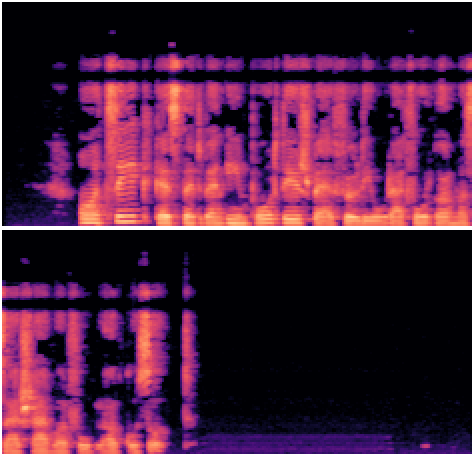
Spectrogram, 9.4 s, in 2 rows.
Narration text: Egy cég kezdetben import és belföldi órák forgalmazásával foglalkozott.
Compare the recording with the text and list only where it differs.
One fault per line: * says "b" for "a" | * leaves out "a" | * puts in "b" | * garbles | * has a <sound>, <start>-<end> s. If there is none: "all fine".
* says "A" for "Egy"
